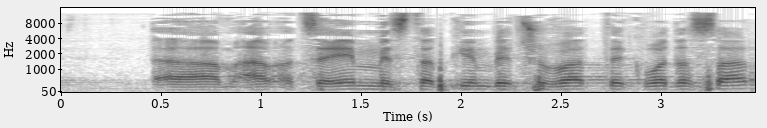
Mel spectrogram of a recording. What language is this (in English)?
Hebrew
